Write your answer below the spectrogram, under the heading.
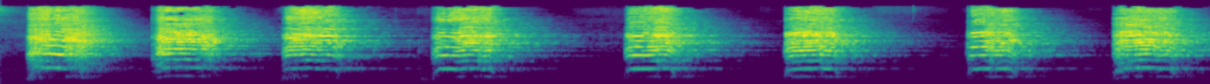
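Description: Umbrella cockatoo screaming over and over, about eight loud, harsh calls in six seconds, each one fading off. This is a tantrum: the bird is upset.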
